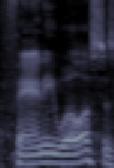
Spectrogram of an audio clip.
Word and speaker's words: Fani Willis: Uh, the prosecutor, uh, Fani Willis, is how you pronounce mm-hmm.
